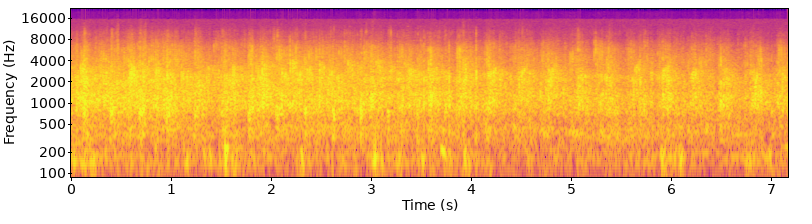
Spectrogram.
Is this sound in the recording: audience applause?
yes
